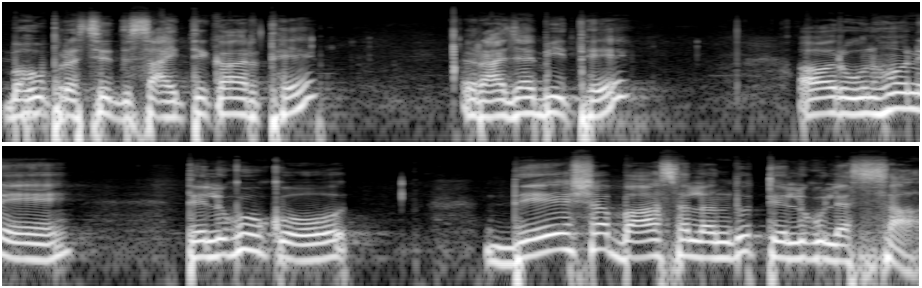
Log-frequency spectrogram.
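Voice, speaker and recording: With long, frequent pauses, a man speaks at a high pitch and very even loudness over noticeable background noise. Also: ordinary pitch variation. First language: Telugu (speaking Hindi). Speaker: conference speaker on languages. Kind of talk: conference talk. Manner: formal, with hesitations.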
